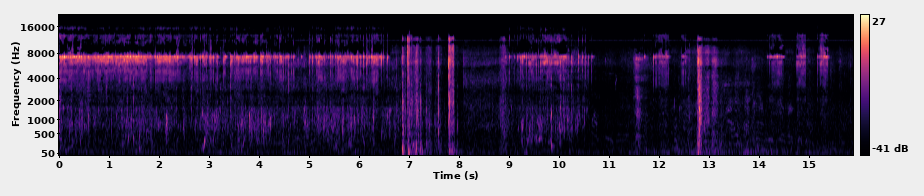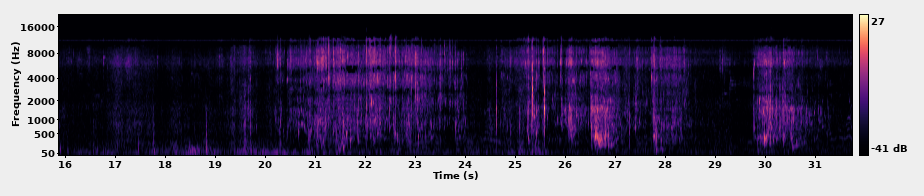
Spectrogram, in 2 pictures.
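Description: A hooked rainbow trout splashing and thrashing at the water's surface while a spinning reel is cranked to bring it in, with a couple of sharp knocks from handling the rod.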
